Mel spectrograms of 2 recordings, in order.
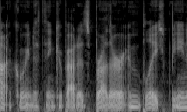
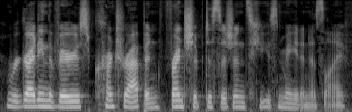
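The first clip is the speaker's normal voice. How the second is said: usual speaking voice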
